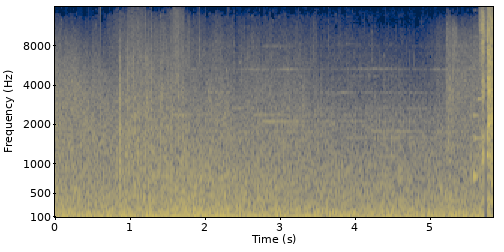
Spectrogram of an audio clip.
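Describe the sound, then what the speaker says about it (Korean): A volcano erupts in the Genshin Impact video game, a continuous loud low rumbling roar that holds steady throughout, with a few brief bursts near the end. "화산 폭발!"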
